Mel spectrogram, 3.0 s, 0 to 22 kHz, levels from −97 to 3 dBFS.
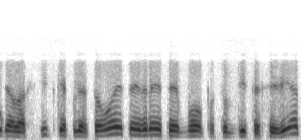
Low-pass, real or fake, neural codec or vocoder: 7.2 kHz; real; none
